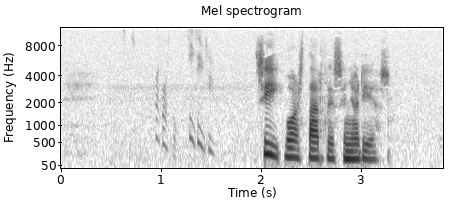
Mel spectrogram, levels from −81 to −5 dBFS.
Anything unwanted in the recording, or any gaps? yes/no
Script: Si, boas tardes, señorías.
yes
